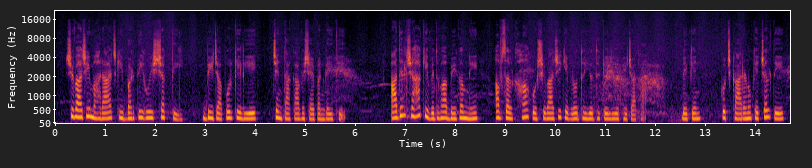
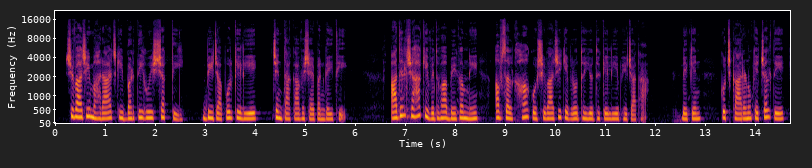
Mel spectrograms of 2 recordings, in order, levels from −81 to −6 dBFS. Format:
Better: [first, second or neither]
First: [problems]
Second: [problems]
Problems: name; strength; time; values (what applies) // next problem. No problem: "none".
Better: second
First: hiss; noticeable; throughout; 20 dB below the speech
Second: none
